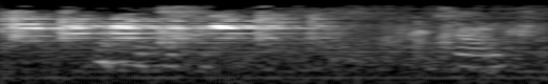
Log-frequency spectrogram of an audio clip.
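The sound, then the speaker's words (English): A mobile phone rings with a short run of bright, high electronic tones in the first second, then the ring fades under a low background murmur of people talking. “That's a reminder for everyone to turn off their phone.”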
